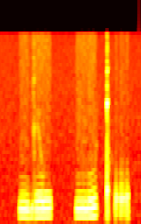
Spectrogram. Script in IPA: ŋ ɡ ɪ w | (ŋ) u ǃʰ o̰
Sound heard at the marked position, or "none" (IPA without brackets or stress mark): ŋ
